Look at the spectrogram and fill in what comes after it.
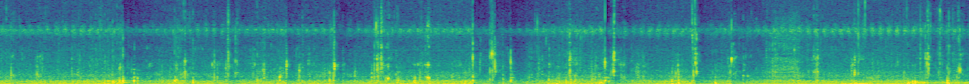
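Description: Close-miked chewing and mouth sounds of people eating soft hariyali fish pieces: irregular wet smacks and small clicks, over a steady hum.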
